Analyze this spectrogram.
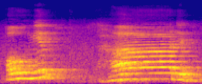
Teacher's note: tanwin kasratain bertemu dengan huruf h, maka dibaca izhar, tidak menggunakan dengung.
